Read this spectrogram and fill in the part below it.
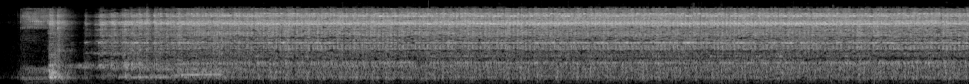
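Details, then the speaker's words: Sharp two-tub washing machine spin dryer: harsh, high metallic "cering" chattering, like metal striking metal, once the spinner gets up to speed. A loose brake pad is striking the motor base. "Pengeringnya suaranya berisik, suara cering cering cering cering seperti berbenturan antara besi dan besi. Seperti ini ya bunyinya."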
